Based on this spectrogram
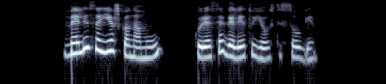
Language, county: Lithuanian, Vilnius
